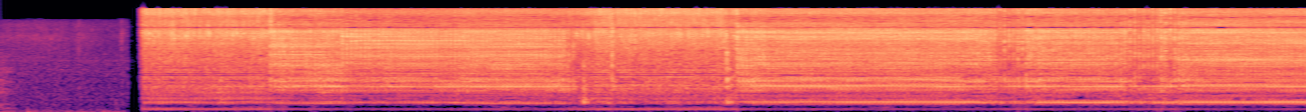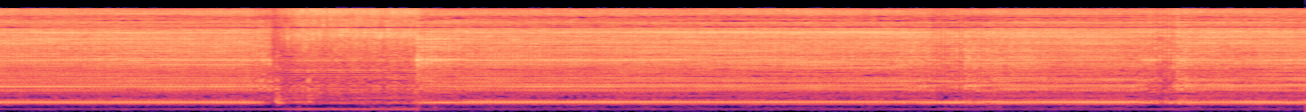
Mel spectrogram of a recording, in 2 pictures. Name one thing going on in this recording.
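A grinding wheel whirs loudly and steadily.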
